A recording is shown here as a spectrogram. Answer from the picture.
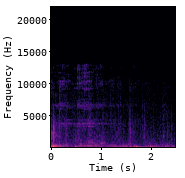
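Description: A few dull, deep thumps and knocks, spaced about a second apart, with faint talking between them.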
